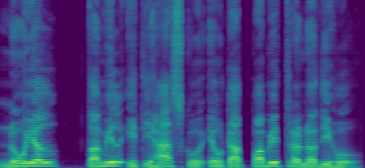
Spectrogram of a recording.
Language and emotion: Nepali, neutral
